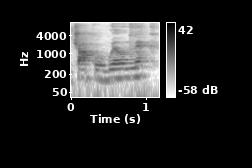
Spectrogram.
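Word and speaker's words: Jocko Willink: uh has his his podcast his name is choco will nick will is that how you pronounce it yeah so i like listening to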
